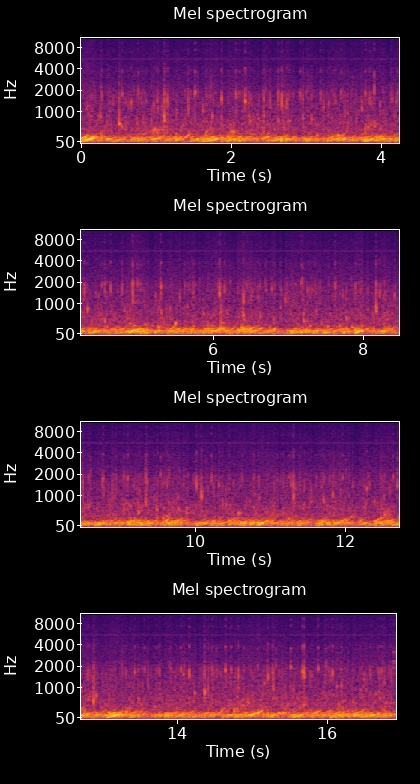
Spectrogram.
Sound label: underwater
